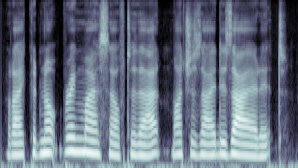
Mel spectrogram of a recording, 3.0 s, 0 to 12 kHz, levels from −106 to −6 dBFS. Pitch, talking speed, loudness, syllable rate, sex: 195 Hz, 260 wpm, -18 LUFS, 5.7 syllables/s, female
